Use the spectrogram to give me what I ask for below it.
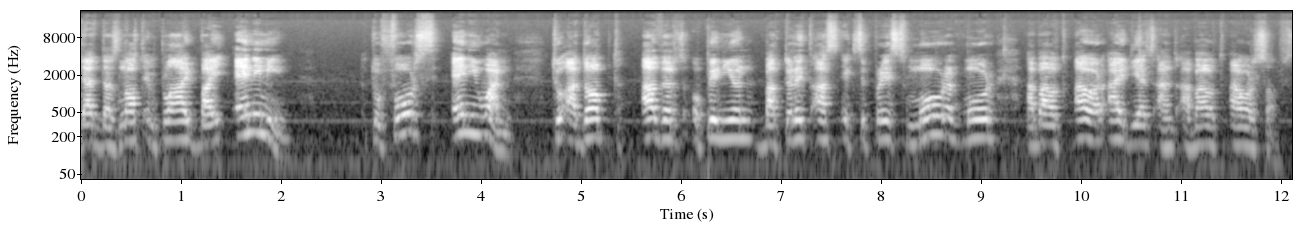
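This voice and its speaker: A man's high-pitched voice with a strong non-native accent, ordinary pitch variation and a fairly slow pace. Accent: heavy foreign. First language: Arabic. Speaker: talk show host. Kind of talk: moderated discussion. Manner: halting, many fillers.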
